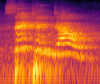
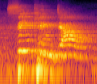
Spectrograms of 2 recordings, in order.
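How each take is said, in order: Both takes have the same delivery.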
